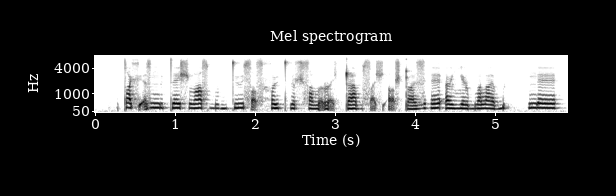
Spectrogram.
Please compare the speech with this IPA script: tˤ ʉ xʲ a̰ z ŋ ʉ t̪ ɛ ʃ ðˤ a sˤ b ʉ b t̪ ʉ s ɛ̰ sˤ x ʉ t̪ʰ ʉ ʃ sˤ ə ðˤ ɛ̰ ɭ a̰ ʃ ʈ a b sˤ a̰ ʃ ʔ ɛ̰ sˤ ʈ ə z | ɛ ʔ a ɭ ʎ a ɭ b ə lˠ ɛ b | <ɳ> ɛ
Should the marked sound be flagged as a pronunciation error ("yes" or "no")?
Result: yes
